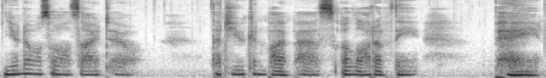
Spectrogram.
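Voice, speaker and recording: A woman voicing a vampire's dying former lover in an ASMR roleplay, a wistful, knowing woman who whispers in a breathy, solemn, deliberate way. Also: sits low, fairly even intonation, a little mellow, heavily acted. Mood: grave warning.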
